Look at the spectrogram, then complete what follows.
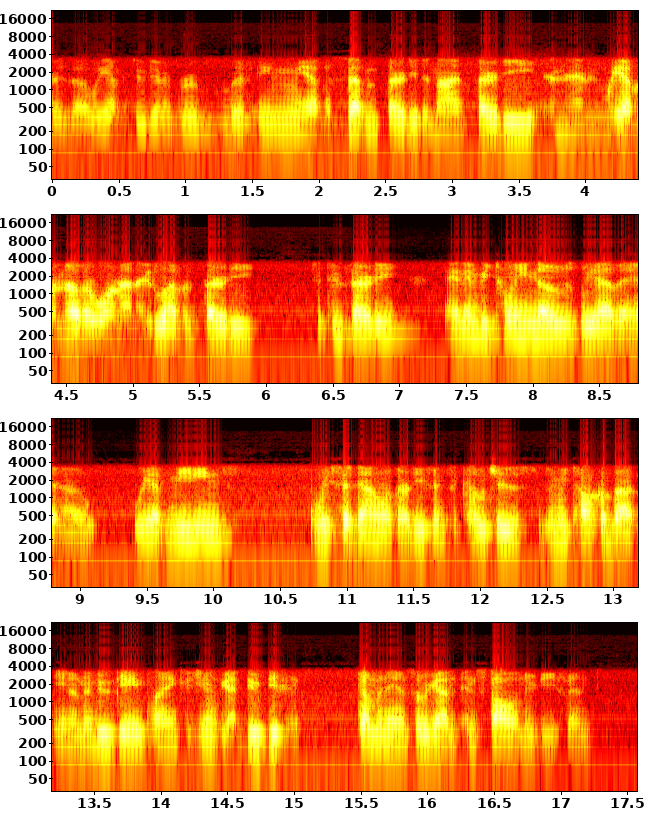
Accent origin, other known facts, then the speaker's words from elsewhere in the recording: Oklahoma, United States; now in California, United States; I grew up in Oklahoma. So, and I was 4 hours away from Searcy, which was Harding University was at.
